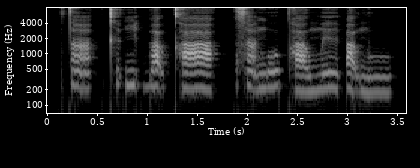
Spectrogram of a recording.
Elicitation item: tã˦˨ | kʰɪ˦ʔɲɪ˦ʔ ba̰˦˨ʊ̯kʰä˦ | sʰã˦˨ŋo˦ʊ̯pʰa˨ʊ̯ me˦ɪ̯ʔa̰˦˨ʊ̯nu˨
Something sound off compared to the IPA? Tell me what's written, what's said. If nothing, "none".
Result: none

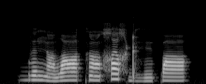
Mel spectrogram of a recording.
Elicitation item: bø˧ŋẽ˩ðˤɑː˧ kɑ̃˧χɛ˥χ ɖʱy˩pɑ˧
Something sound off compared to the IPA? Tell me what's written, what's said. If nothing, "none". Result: none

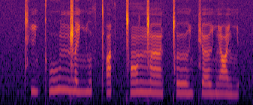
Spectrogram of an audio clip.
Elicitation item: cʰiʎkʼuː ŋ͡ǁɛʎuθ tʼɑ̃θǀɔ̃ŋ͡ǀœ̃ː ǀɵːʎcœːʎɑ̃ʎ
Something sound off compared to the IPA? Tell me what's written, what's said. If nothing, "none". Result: none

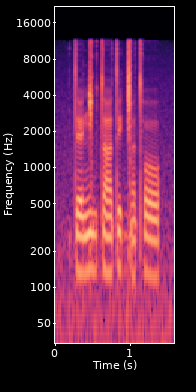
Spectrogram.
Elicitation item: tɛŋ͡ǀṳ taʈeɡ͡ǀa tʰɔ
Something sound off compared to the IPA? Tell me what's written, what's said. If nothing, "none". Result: ʈ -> t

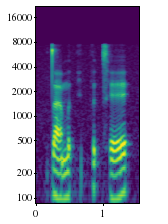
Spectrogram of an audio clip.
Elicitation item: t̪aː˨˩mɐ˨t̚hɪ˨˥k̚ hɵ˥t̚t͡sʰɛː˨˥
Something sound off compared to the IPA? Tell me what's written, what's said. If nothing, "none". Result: none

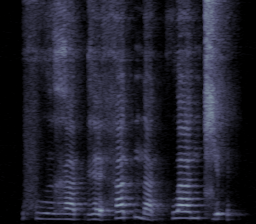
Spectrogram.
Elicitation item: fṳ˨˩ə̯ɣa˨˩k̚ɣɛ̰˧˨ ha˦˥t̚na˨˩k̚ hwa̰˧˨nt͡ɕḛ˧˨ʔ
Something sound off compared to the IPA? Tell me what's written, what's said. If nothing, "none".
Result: a̰˧˨ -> a˧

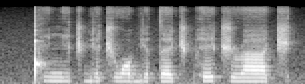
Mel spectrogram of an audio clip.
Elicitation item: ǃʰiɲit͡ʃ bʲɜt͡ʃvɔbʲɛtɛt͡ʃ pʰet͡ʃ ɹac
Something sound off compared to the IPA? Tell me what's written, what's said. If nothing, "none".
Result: c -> t͡ʃ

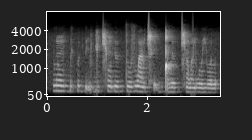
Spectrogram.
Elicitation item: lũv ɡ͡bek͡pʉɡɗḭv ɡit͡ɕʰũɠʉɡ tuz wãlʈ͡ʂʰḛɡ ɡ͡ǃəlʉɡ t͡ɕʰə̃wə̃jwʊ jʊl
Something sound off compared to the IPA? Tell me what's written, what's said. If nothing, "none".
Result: ɠ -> ɗ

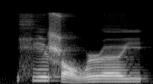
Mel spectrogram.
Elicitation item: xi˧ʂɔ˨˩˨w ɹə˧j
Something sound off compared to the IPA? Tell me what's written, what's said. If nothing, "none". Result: none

